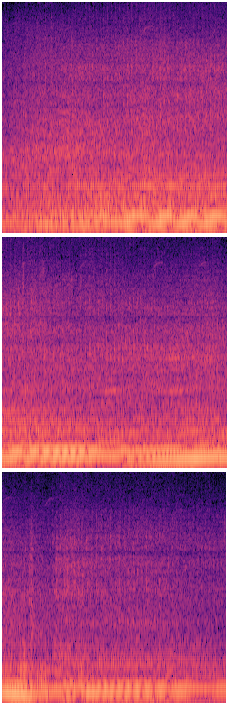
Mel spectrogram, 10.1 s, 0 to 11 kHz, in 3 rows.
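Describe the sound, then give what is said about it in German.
The engine of a black 1951 Morris Minor, a small English car, runs steadily with a low, even hum, its pitch rising and dipping briefly as it revs before settling back to a steady idle. No one speaks. “steigt dann ein in einen Morris Minor, einen schwarzen englischen Kleinwagen, Baujahr 1951.”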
